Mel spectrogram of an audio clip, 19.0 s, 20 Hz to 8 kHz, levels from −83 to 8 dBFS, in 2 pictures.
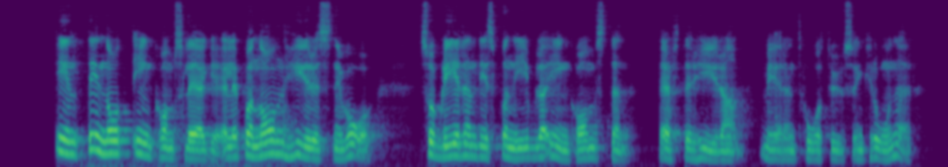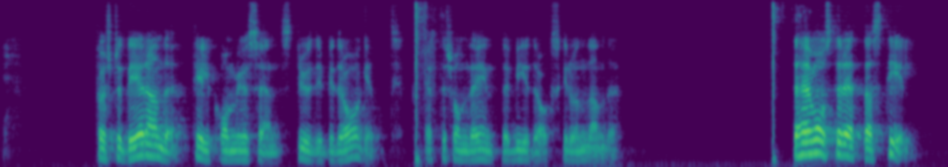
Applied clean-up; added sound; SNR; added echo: neural mask model DeepFilterNet 3.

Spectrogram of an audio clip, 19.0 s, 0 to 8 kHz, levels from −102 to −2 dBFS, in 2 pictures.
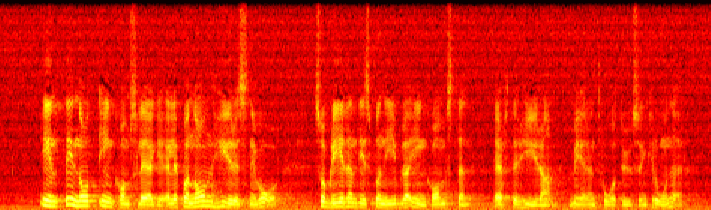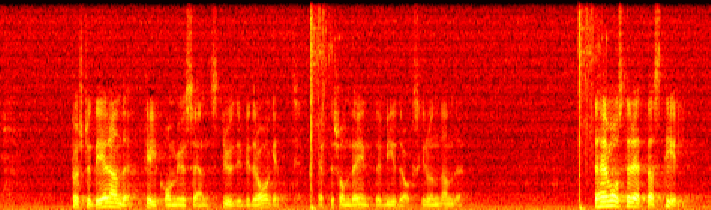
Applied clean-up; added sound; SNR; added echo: none; Coin (dropping); 10 dB; reverberation time 1.2 s.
